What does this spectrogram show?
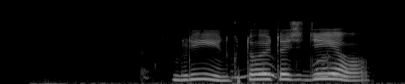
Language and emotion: Russian, neutral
